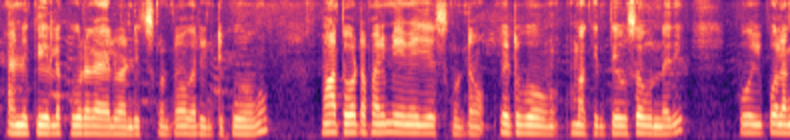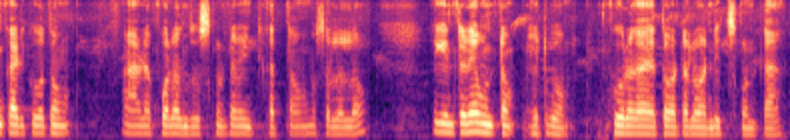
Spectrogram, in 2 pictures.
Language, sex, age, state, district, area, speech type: Telugu, female, 60+, Telangana, Peddapalli, rural, spontaneous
